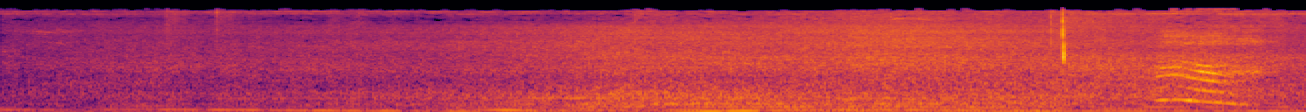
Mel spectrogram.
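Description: A low, uneven engine rumble, like a motor vehicle running nearby, swelling through the middle, with one sharp click near the end. A child's short call follows at the very end.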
